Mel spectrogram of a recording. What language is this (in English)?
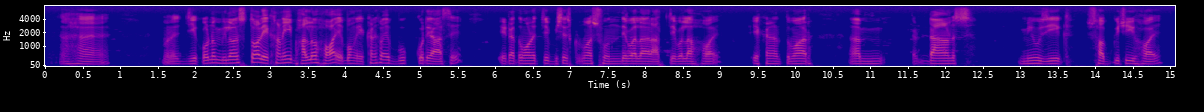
Bangla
